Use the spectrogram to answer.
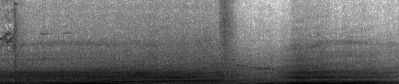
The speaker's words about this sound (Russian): Парень вошел в автобус. И он уехал по дороге.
